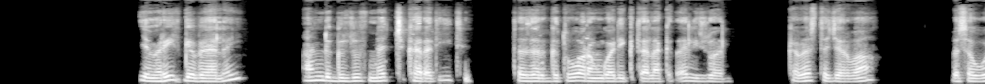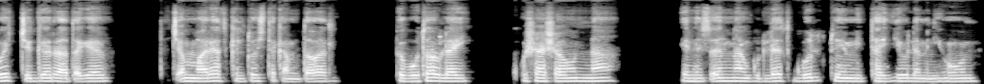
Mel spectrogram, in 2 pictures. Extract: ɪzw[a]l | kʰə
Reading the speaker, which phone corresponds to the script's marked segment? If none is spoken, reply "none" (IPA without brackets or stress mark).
a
